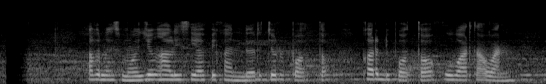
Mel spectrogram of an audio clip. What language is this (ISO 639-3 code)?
sun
